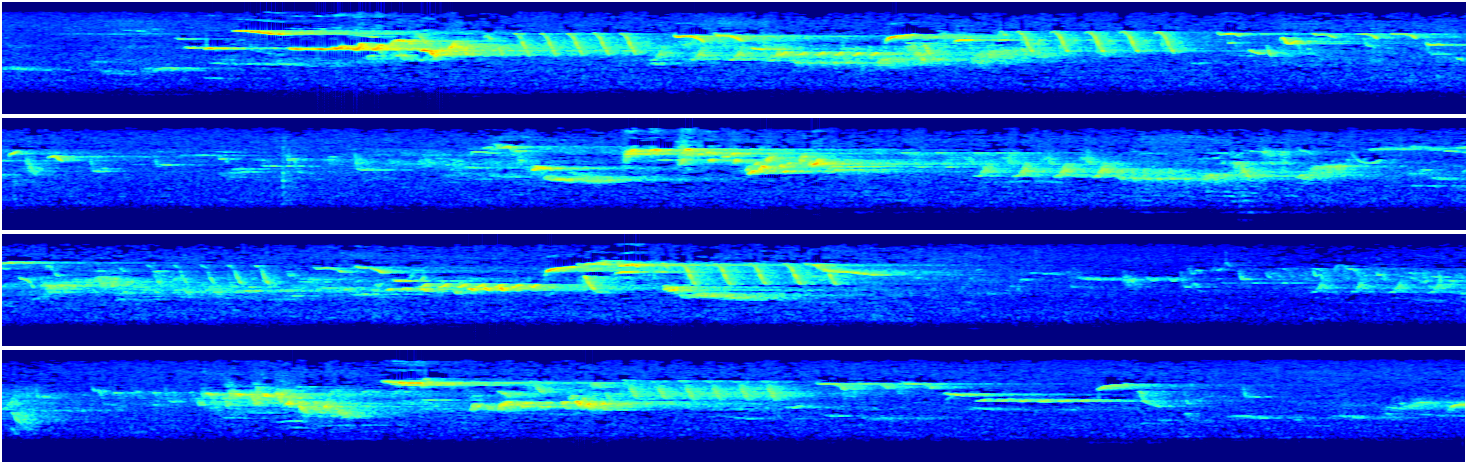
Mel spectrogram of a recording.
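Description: Birds singing: bouts of rapid high trills and chirps, each a few seconds long, with short quieter pauses between them.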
